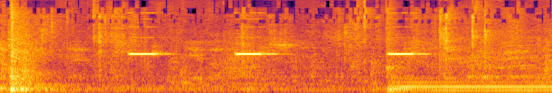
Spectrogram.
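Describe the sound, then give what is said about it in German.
A microwave oven heating milk until lukewarm gives three short electronic beeps while being set, then starts up with a steady low hum, with faint kitchen clatter before it. “Mikrowellenmilch reicht? Ja, lauwarm.”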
